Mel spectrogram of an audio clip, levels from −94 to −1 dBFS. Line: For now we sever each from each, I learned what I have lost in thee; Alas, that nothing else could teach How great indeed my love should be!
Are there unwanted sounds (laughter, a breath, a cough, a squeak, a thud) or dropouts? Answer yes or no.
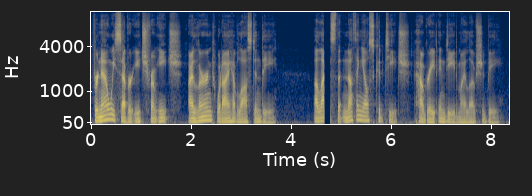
yes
